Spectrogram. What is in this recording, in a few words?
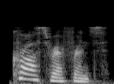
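"cross-reference", American English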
